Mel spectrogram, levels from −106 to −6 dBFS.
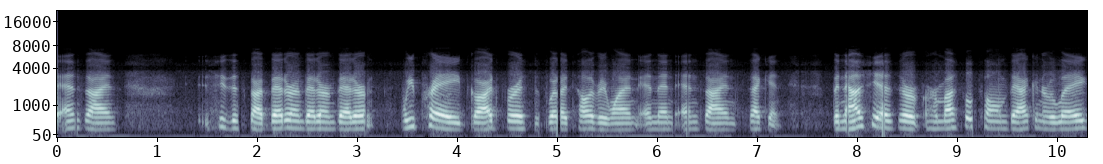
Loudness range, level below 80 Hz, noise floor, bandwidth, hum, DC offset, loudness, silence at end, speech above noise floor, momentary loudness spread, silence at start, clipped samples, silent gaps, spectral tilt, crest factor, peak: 4 LU; -68 dBFS; -57 dBFS; 6 kHz; none; under 0.1%; -24 LUFS; 0 s; 33 dB; 11 LU; 0 s; under 0.1%; none; -2 dB/octave; 18 dB; -6 dBFS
